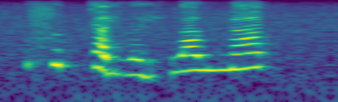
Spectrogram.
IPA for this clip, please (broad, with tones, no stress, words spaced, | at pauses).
fə˦˥p̚ka̰˧˨jlə˧˩jhwa˧w ŋa˦˥k̚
